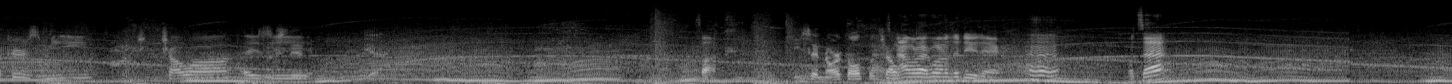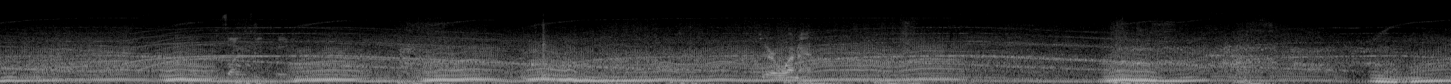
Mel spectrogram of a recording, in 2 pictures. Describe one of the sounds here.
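A car engine revs hard and whines as it speeds up and slows down.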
